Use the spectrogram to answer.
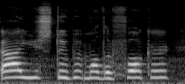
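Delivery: high-pitched imitation of a friend ribbing; mock rude. Imitating friend scolding over the jinx, mock rude. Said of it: "I said it like he was trying to be rude".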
